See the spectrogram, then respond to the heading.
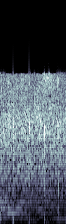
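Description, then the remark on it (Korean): A church audience applauding together to give glory to God after a prayer, a steady dense crackle of many hands clapping, with a few sharper claps standing out from the crowd. No one speaks. “우리에게 승리를 주시는 하나님께 영광의 박수 올려드리겠습니다.”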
